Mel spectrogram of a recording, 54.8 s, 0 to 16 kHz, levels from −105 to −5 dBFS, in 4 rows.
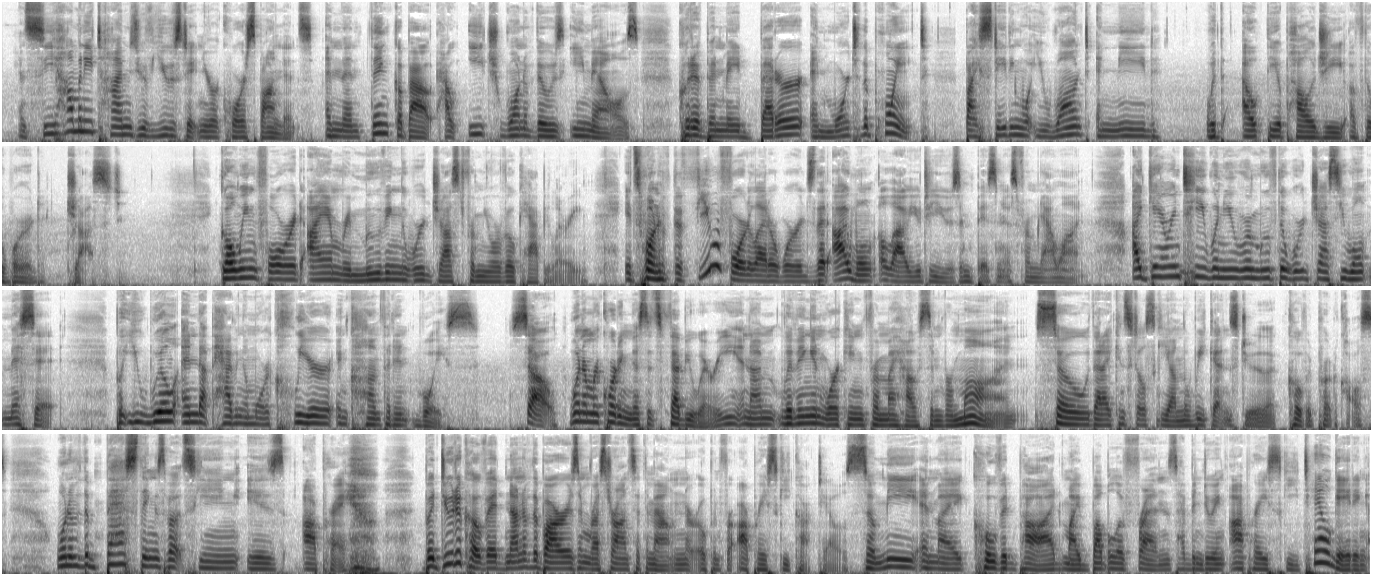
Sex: female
